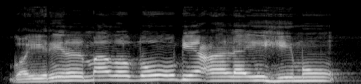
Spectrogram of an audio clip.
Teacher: mim al-jama', him dibaca himu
